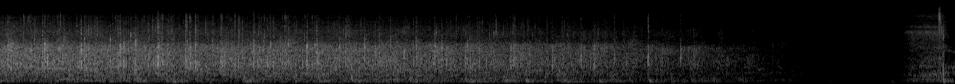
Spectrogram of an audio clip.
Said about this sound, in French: Mais on peut déjà applaudir tout le monde pour ce qu'ils nous ont présenté.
